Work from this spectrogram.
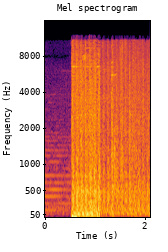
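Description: An enemy opens fire in a PS4 shooter game: a loud, sudden burst of automatic gunfire that cuts in after a quiet humming moment and keeps rattling to the end.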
